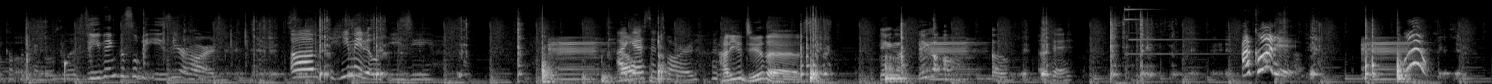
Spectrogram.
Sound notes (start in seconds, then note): 5.5 buzzer; 9.2 buzzer; 11.2 bell rings; 13.6 buzzer; 14.7 bell rings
